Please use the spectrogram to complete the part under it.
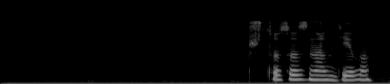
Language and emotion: Russian, neutral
